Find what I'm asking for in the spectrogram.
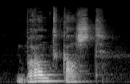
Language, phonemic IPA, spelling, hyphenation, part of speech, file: Dutch, /ˈbrɑnt.kɑst/, brandkast, brand‧kast, noun, Nl-brandkast.ogg
- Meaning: a safe, a strongbox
